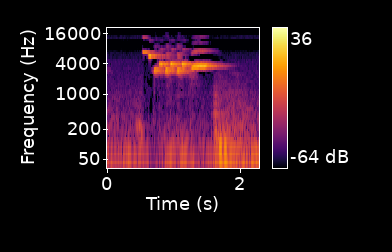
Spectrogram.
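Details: Single bird phrase: a quick burst of high, slightly buzzy twitters sliding into a drawn-out whistled note, followed by a soft knock.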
